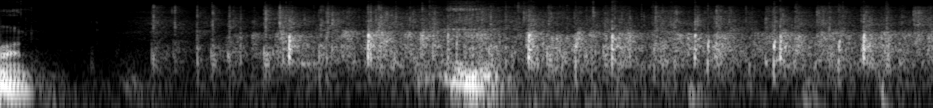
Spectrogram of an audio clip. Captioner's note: applause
